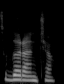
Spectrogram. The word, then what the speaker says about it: Tudorancea: How do I pronounce that? Dorancho.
